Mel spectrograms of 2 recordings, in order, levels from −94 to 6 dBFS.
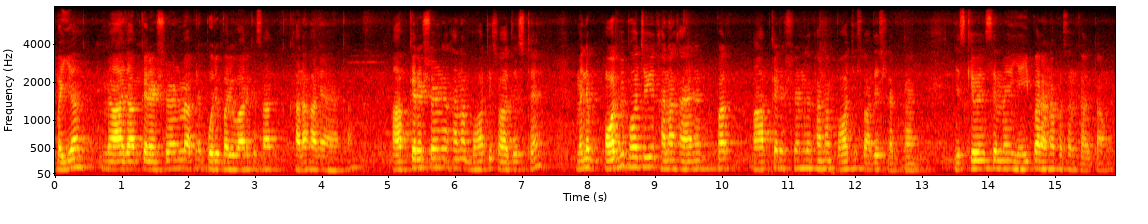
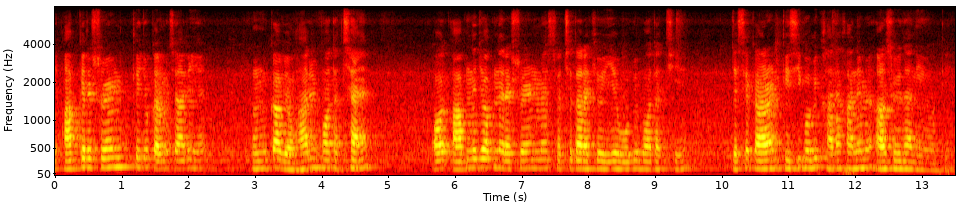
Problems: constant background noise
